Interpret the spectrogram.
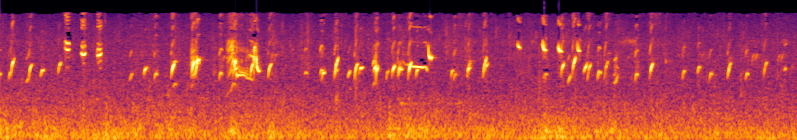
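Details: Continuous cheerful goldfinch twitter: quick high chirps strung in rhythmic runs, broken by brief jingling flourishes, over a quiet background.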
